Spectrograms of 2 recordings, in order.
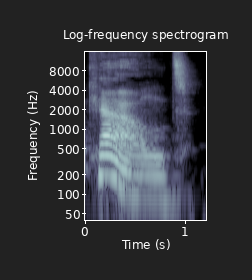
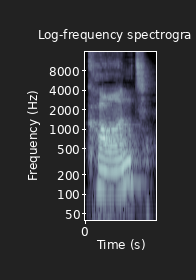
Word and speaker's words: count: I count. I count. I یعنی من. Count با همین تلفظ و نه can't و نه can't و نه count یعنی شمردن.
